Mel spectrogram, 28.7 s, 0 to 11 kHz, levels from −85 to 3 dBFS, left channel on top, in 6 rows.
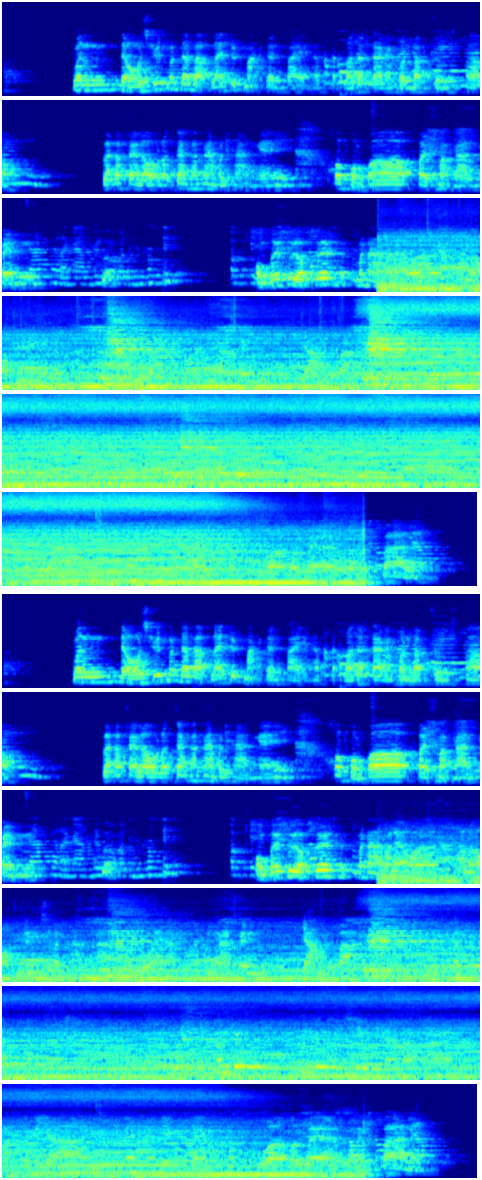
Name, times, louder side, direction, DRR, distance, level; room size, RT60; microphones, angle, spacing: voice 1, 0.7-4.8 5.8-7.6 8.1-9.9 10.5-10.7 12.1-17.0 17.3-18.1 18.8-19.2 21.2-21.8 22.1-23.6 23.9-28.1, right 2 dB, 85° right, -2 dB, 2.3 m, -39 dB
voice 2, 3.2-5.2 7.7-8.1 9.0-9.5 9.8-11.3 11.8-13.1 13.9-14.3 19.3-21.1 26.8-28.1, right 1 dB, 35° right, -4 dB, 4.4 m, -49 dB
sound 1, 13.3-27.5, left 5 dB, 70° left, 0.6 m, -33 dB
22.0 x 8.2 x 2.6 m, 0.83 s
head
